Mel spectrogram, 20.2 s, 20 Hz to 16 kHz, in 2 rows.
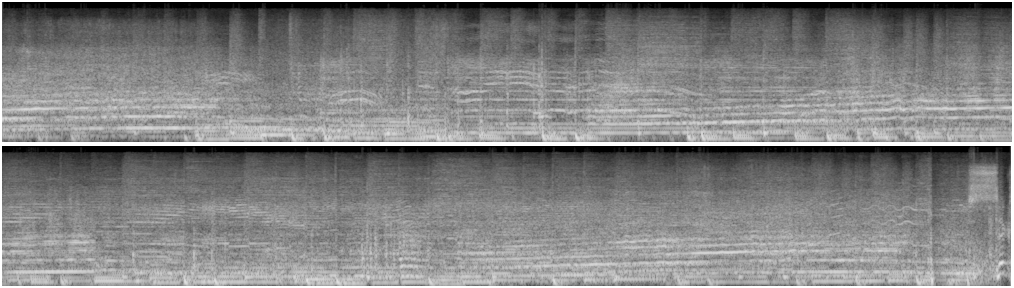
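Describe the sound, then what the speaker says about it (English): Legends race cars roar around Stockton 99 Speedway in a 2003 race, a loud, steady blend of engines whose pitch rises and falls as the cars lap the oval, with occasional tire noise. "On the track from Lodi in the number 1 car, Donnie Stone."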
